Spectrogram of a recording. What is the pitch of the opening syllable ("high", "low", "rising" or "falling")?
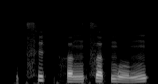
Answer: high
